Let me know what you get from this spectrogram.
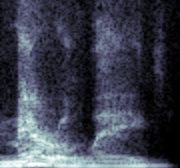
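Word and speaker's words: Meroe: simply google pyramids and merrill way um and mariway is not spell it's it's almost like it's m-e-r-o-e so that appear to be monroe but merrill way is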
